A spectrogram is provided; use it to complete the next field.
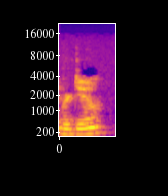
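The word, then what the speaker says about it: Werdum: That's how you say it, Verdum.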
